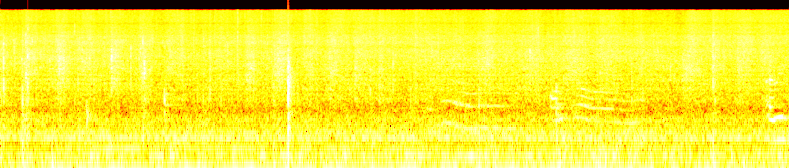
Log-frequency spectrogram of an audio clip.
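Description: Minced pork sizzling in a hot wok while a spatula stirs and scrapes it around the pan, with several sharp clicks of the spatula against the wok in the first few seconds.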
